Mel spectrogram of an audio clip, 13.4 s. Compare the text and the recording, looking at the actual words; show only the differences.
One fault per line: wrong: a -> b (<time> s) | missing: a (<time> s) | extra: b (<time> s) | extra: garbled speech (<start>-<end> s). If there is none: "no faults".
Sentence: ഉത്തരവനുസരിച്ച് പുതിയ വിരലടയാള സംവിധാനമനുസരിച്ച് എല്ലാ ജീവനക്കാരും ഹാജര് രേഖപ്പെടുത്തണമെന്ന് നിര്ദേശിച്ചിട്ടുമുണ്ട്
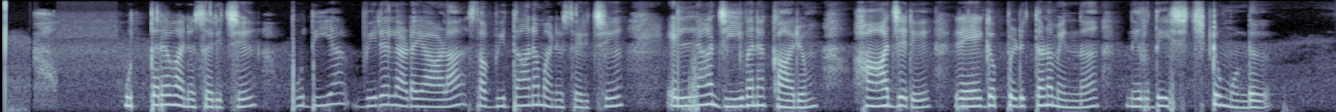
no faults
